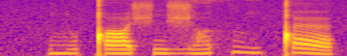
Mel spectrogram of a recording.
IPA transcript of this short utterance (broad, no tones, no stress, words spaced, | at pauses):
ʎoǃɑʃi ʒɑ̤θ ʎi̤ǃæ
